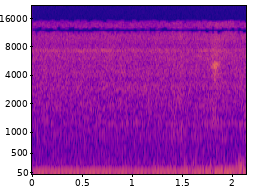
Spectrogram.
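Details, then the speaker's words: Ford EcoSport (new generation), idling with A/C on: steady low whoosh of the radiator cooling fan under the engine hum, cutting in within about 10 seconds of the compressor engaging; normal cooling fan operation. "Hum e ele trabalha assim mesmo tá pessoal ele aciona Passa 10 segundos no máximo"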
